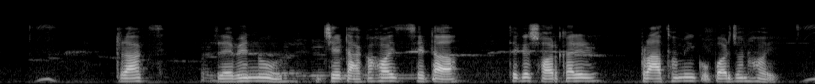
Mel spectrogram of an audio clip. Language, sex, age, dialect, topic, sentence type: Bengali, male, 18-24, Standard Colloquial, banking, statement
